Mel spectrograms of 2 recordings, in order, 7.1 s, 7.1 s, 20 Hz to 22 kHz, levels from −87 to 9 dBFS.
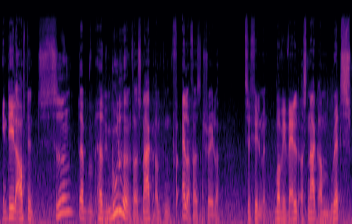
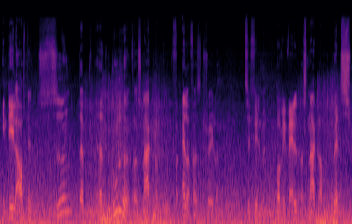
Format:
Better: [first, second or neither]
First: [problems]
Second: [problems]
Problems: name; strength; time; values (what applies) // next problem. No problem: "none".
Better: first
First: wind noise on the microphone; occasional gusts; 25 dB below the speech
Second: wind noise on the microphone; heavy; 8 dB below the speech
